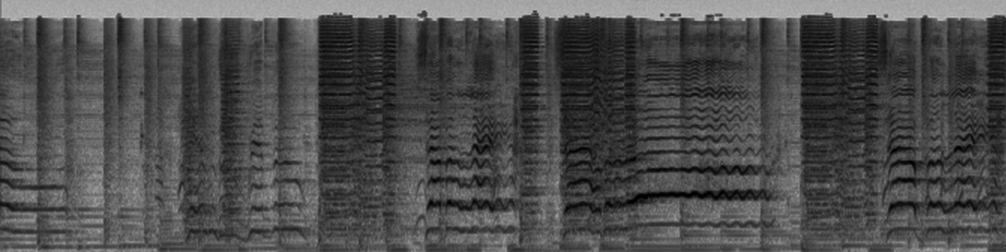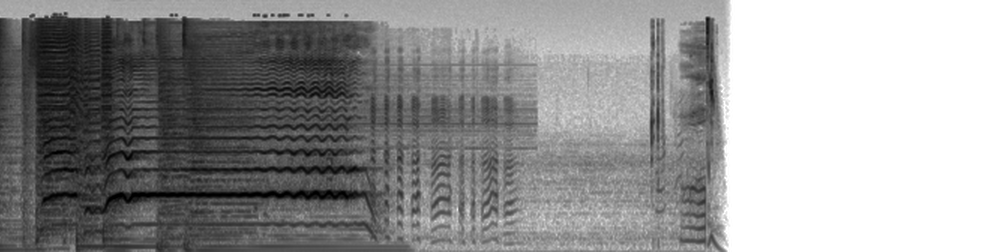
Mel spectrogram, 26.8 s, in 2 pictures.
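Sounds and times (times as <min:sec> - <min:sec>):
person singing: 0:00.0 - 0:01.0, 0:02.1 - 0:04.3, 0:05.5 - 0:10.4, 0:11.8 - 0:18.4
laughter: 0:18.1 - 0:20.4.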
